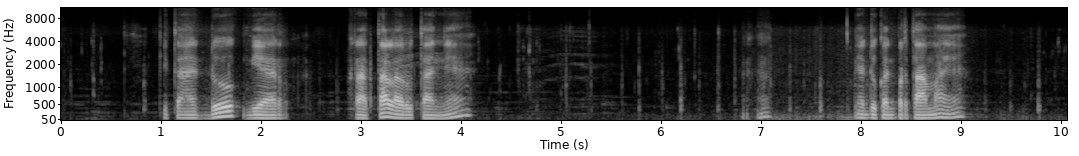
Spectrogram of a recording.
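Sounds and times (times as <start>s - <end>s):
water sloshing in bucket: 0.0s - 10.0s.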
